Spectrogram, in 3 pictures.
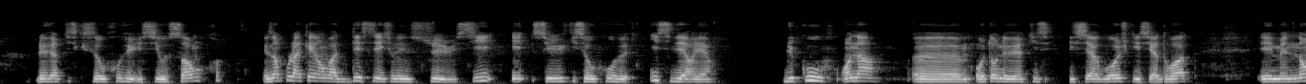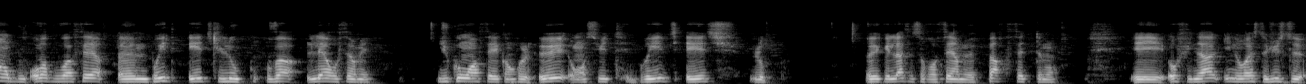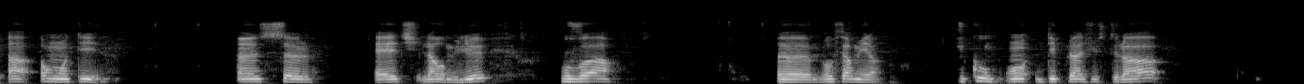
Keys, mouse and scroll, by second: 2.4-4.2 middle drag, 4.2 shift+right click, 4.8-7.1 middle drag, 7.1 shift+right click, 7.7 scroll down 1, 7.9-11.0 middle drag, 12.1-13.3 middle drag, 13.3 scroll up 3, 13.8-16.8 middle drag, 18.1 ctrl+e, 20.7 middle click, 21.7-22.5 scroll down 4, 22.5-24.0 middle drag, 24.0-25.9 scroll up 4, 25.9 ctrl+r, 28.7-29.2 scroll up 1, 29.2-30.4 middle drag, 30.4-31.0 scroll up 5, 31.2 middle click, 31.6-32.2 scroll up 2, 32.4 middle click, 32.8-33.3 scroll up 1, 33.3 right click, 34.4 middle click, 35.1 scroll up 3, 35.9-38.9 drag.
